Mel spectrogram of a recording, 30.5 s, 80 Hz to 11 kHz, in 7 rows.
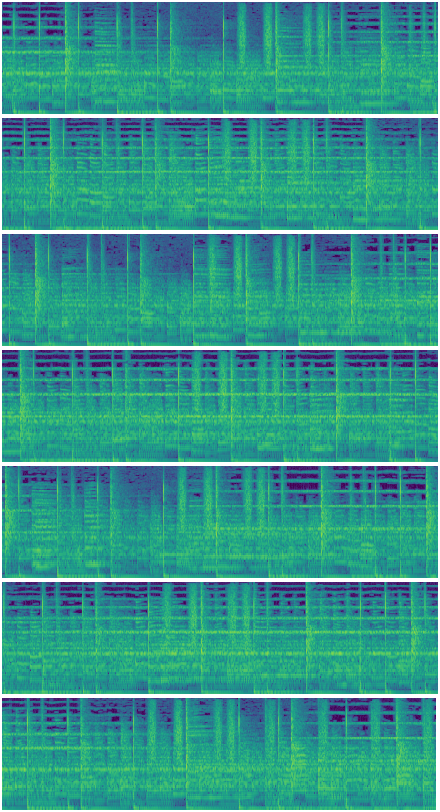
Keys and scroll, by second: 0.9 2, 1.8 alt+z, 2.9 x, 4.3 alt+z, 5.3 alt+z, 8.2 Tab, 11.0 Tab, 11.7 2, 12.1 g, 13.6 Tab, 14.0 KP_7, 17.4 ctrl+z, 25.5 ctrl+p, 27.5 ctrl+p.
